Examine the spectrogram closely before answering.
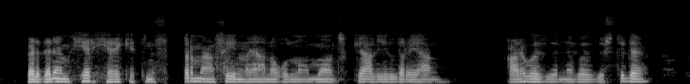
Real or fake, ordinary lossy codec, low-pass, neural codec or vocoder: fake; AAC, 48 kbps; 9.9 kHz; vocoder, 22.05 kHz, 80 mel bands, WaveNeXt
